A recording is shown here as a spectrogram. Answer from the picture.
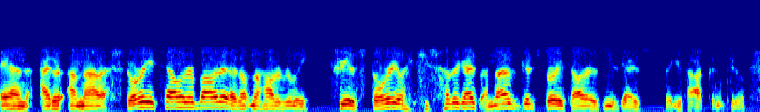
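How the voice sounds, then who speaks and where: A man at medium pitch, very fast pace and lively intonation. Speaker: caller. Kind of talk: phone call-in testimony. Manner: halting.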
